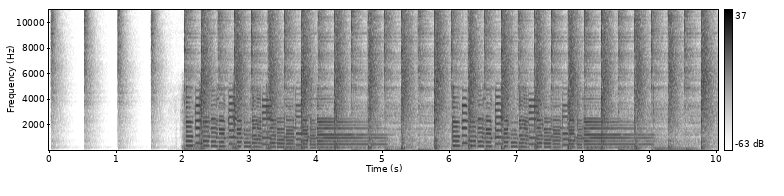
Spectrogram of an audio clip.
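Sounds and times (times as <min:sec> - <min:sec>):
hybrid picking guitar exercise in western swing style: 0:02.0 - 0:09.8.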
